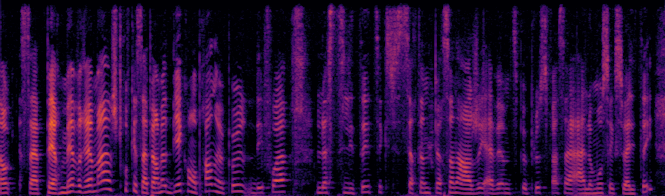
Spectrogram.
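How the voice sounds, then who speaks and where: A woman with an ordinary speaking voice, medium pitch, ordinary pitch variation, a fairly quick pace, and big swings in loudness. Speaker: community organization worker. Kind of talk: casual chat.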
